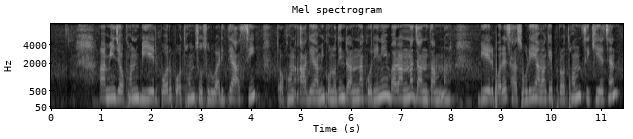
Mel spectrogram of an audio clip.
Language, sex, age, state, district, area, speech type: Bengali, female, 18-30, West Bengal, Paschim Medinipur, rural, spontaneous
